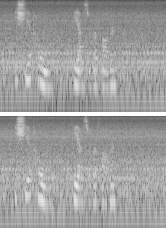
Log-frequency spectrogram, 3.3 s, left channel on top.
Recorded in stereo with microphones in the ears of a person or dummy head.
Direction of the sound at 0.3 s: 15° right (ahead or behind).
